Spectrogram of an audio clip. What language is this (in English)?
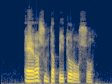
Italian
